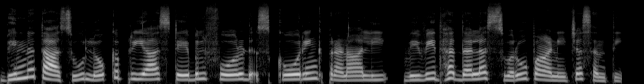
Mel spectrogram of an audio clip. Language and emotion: Sanskrit, neutral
